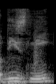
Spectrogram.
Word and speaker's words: Disney: Tal vez, puede ser, que si se hace mucho ruido, pues Disney, o Disney, como realmente se pronuncia, em, decida cambiar la producción o, o, a la actriz.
